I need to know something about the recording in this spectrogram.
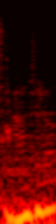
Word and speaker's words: Angelo: I don't know how do you pronounce it? San Angelo. Angelo.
